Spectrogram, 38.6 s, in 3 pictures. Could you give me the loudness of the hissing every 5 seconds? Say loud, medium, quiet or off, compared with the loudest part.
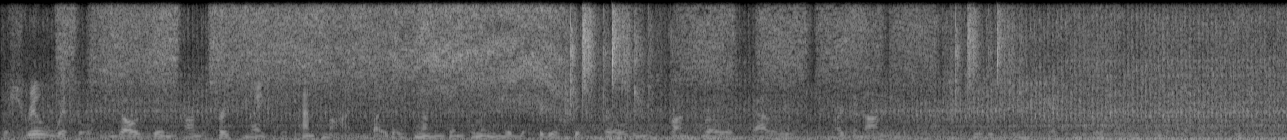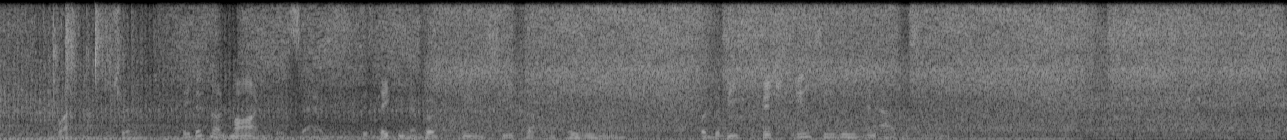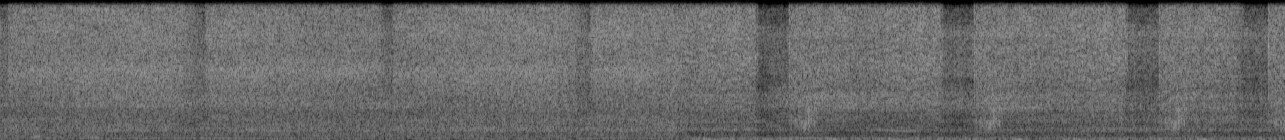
medium, loud, medium, loud, loud, loud, loud, loud.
